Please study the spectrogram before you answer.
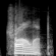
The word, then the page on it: trollop: American English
